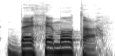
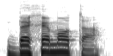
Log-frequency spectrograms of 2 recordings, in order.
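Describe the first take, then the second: The two takes are said the same way.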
